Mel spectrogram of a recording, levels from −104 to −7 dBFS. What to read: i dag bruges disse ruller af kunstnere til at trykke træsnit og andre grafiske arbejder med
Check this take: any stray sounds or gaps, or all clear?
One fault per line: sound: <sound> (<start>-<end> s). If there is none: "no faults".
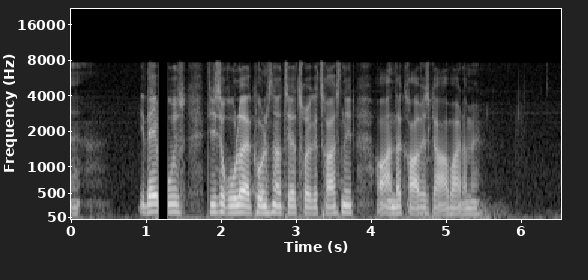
sound: dropout (1.2-1.3 s)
